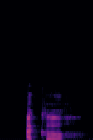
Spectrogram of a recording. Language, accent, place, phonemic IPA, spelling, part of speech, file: French, France, Lyon, /a.kɔʁ/, accort, adjective, LL-Q150 (fra)-accort.wav
- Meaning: cheerful, accommodating; comely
